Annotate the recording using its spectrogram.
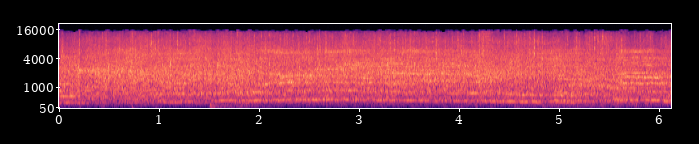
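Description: Many children clapping in dense, steady applause.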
